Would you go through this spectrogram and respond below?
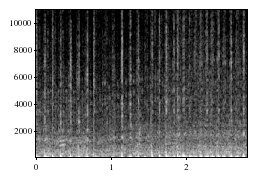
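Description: A tractor engine in the farming game Farmer's Dynasty chugs away with a rapid, even clattering throb, moderately loud and steady for a few seconds.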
